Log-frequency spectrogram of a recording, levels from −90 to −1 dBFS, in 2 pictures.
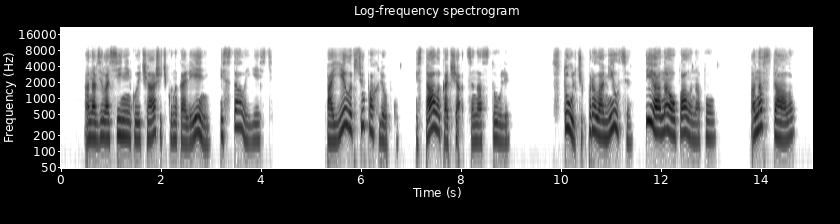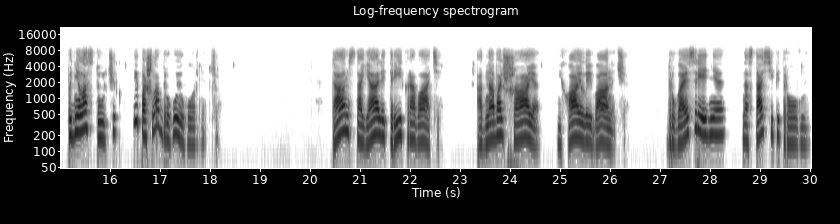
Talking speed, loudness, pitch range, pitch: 90 wpm, -21 LUFS, 150-210 Hz, 175 Hz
